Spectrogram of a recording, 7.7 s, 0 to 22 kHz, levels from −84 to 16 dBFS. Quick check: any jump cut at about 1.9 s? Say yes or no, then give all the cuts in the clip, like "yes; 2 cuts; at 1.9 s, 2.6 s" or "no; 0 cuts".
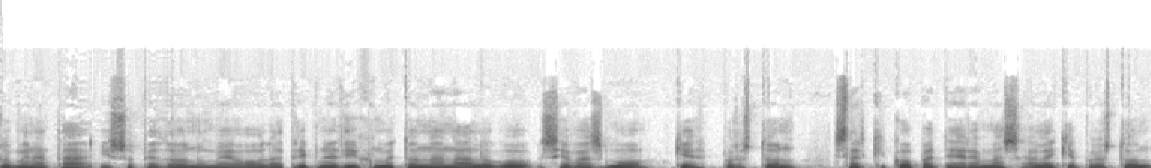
yes; 1 cut; at 1.9 s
